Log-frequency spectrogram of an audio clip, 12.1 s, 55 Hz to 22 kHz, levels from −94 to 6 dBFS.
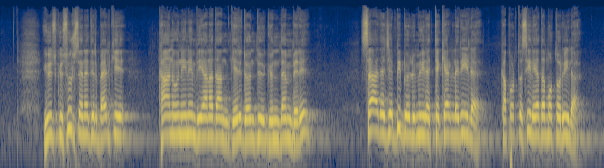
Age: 50-69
